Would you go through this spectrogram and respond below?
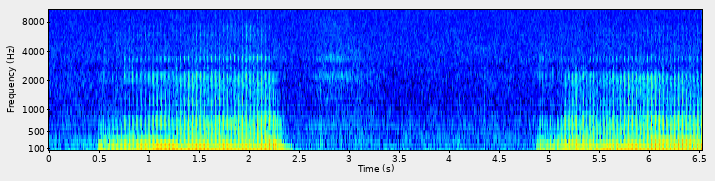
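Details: A male English bulldog puppy snores in long, deep, rattling breaths separated by a quiet pause.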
